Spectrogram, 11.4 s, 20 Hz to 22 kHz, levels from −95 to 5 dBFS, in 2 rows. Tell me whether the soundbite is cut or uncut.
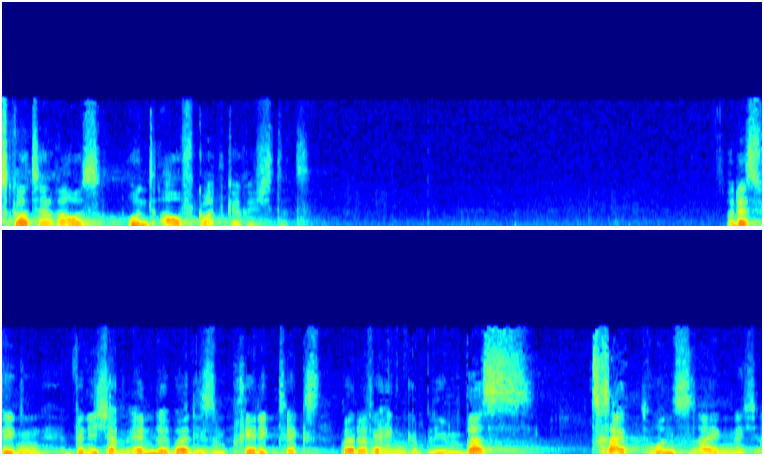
cut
